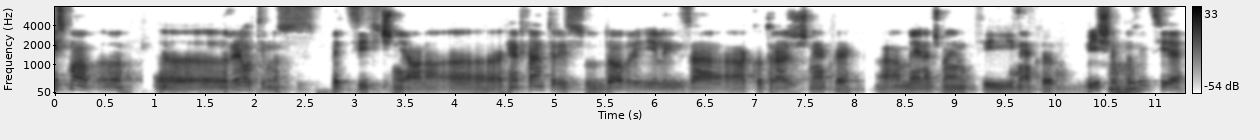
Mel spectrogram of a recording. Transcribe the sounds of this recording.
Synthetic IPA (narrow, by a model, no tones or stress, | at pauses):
iːsmo̞ə̰ | ɾelˠat̪iʋnos | pesifi̥t͡ʃnḭʔo̞̰no̰ə̰xend̪xant̪eɾisud̪o̞bɾiʔilizaa̰ko̞t̪ɾaːʒiʃnekakʋeəmenad͡ʒment̪inḛakʋe | ʋiʃepo̞ziːt̪sije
